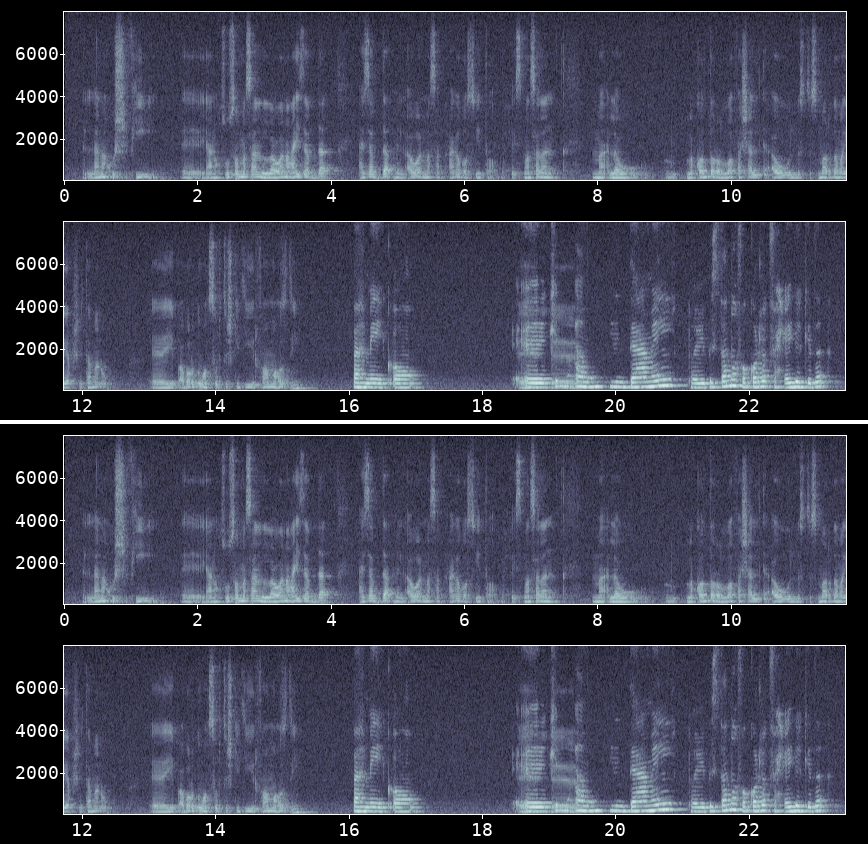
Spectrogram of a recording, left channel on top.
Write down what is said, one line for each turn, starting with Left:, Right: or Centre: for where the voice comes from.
Right: اللي انا اخش فيه آه، يعني خصوصا مثلا لو انا عايز ابدا عايز ابدا من الاول مثلا حاجه بسيطه بحيث مثلا ما لو لا قدر الله فشلت او الاستثمار ده ما جابش ثمنه آه، يبقى برضه ما خسرتش كتير فاهم قصدي
Left: فاهميك اه
Right: آه،
Left: آه،
Right: آه،
Left: كده بقى ممكن تعمل طيب استنى افكر لك في حاجة كده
